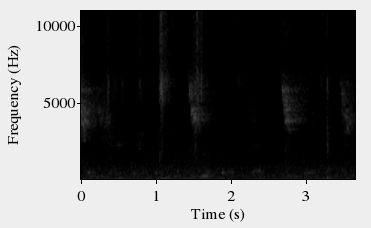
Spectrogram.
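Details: Eurasian tree sparrows feeding in the morning utter short, high, clipped chirps in little runs, a few louder notes standing out over a quiet, soft background.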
